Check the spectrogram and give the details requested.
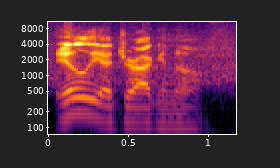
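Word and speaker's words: Ilja Dragunov: torpedo headbutt great camera okay it's ilia dragon off that's how you pronounce it dragon off the new new hardcore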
